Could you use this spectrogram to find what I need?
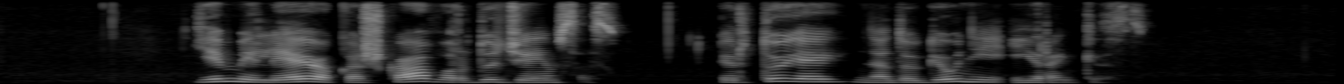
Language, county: Lithuanian, Klaipėda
